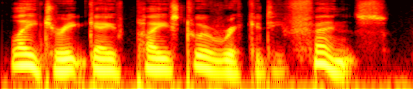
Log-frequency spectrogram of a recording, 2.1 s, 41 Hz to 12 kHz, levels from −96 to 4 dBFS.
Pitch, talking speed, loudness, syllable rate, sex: 145 Hz, 230 wpm, -18 LUFS, 7.0 syllables/s, male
